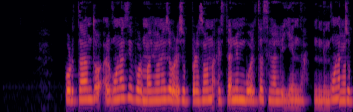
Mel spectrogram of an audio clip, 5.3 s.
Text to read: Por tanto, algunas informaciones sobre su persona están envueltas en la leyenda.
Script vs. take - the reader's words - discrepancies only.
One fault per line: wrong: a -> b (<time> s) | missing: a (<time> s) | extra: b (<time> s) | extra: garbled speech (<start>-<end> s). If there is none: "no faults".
extra: garbled speech (4.7-5.3 s)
